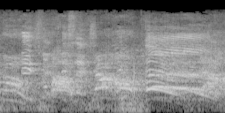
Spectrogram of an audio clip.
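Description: Ringside crowd shouting and yelling at a kickboxing fight, many voices overlapping.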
